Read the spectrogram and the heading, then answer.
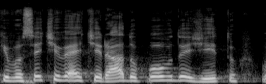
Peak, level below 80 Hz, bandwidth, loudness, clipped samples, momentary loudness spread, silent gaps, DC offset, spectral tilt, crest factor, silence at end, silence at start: -6 dBFS; -58 dBFS; 15.5 kHz; -19 LUFS; under 0.1%; 2 LU; none; under 0.1%; -6.5 dB/octave; 14 dB; 0 s; 0 s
